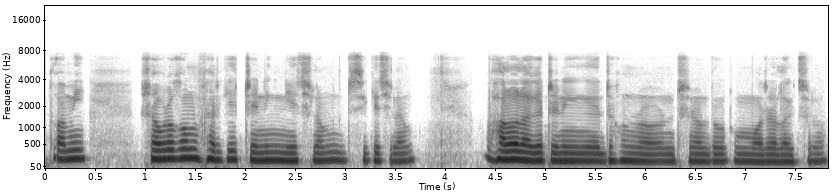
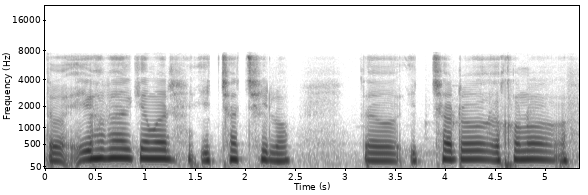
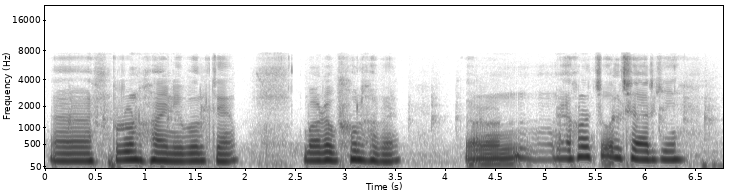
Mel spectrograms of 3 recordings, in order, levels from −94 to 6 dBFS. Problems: none marked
